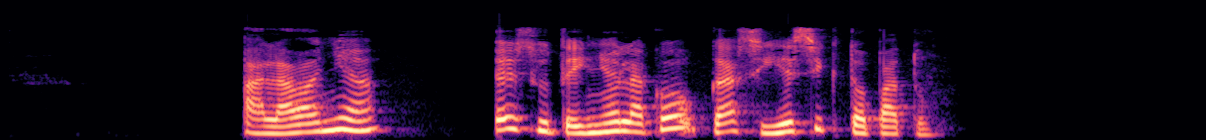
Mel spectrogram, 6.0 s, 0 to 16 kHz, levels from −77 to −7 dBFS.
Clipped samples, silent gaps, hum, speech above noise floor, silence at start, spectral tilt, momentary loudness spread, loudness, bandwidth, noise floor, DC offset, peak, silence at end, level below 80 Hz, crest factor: under 0.1%; none; none; 56 dB; 1.2 s; -6 dB/octave; 10 LU; -13 LUFS; 7.8 kHz; -68 dBFS; under 0.1%; 0 dBFS; 1.35 s; -62 dBFS; 14 dB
